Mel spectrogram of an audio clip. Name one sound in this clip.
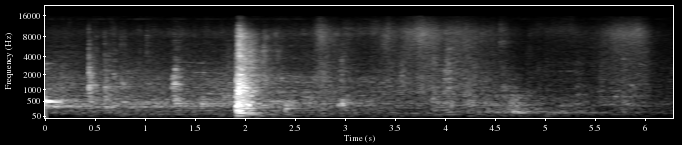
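Sliding metal lift doors rumble shut with a thud.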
